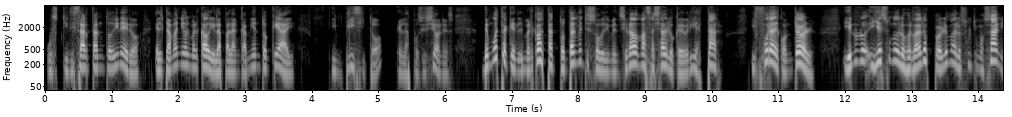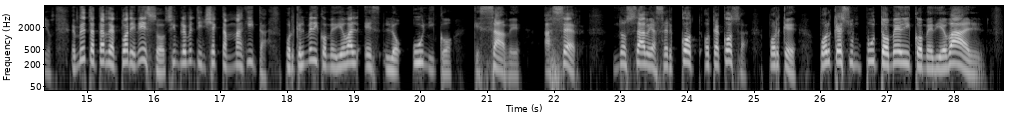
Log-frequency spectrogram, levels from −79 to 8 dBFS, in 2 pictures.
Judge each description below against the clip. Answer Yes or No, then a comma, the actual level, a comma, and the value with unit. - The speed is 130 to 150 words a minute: No, average, 175 wpm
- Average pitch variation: No, wide, 6.2 semitones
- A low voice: No, high, 190 Hz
